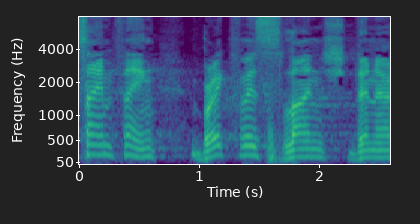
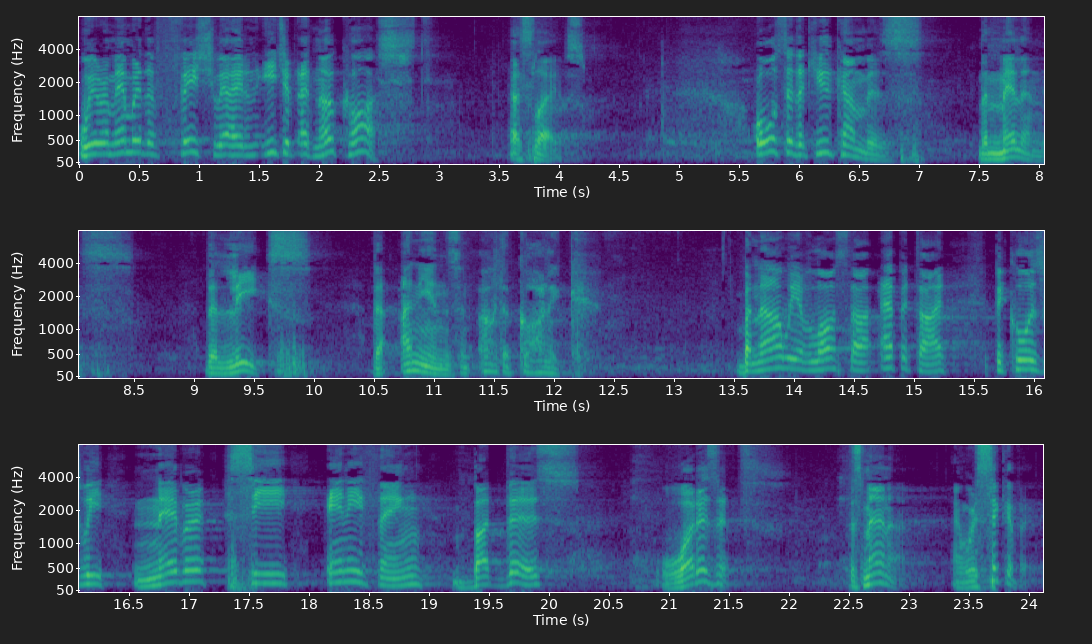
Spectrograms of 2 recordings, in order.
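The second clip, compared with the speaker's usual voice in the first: ordinary delivery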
